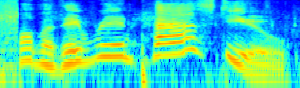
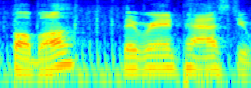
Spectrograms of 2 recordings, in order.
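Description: First: High, exasperated cry to a teammate. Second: Said in the usual way. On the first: Real, not acted. Gamer to teammate who missed them, exasperated. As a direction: pitch leaps up in disbelief.

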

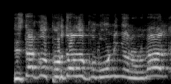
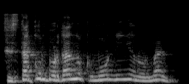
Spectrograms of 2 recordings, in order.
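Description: First: Más agudo y rápido, enfático; defiéndelo con fuerza; insistencia indignada. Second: Said in the usual way. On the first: Retold or imitated. (alto y rápido, indignado) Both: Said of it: "Yo estaba pensando".

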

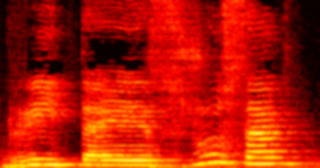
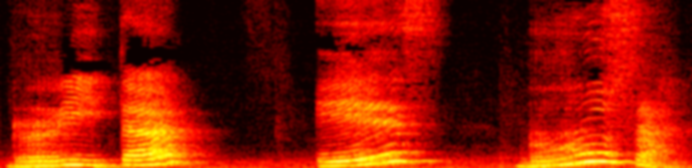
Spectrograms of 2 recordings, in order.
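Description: First: "Rita es rusa" as one unbroken chunk; words run together. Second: "Rita" pause "es" pause "rusa", each word set apart; spaced words. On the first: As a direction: read without gaps between words. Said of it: "Te leo lo que dice junto". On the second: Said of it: "Debe de decir". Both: Shown as a demonstration.

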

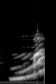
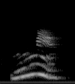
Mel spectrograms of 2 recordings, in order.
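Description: First: "М" as a hard, unpalatalized m. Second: "Мі" with a palatalized m; soft M. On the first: Teacher contrasting sounds for pupils, "М" said hard. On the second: Teacher showing pupils the softer sound, "Мі" palatalized. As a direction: say "Мі" soft, tongue raised toward the palate. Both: Shown as a demonstration. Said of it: "Більше так м'якіше кажемо".

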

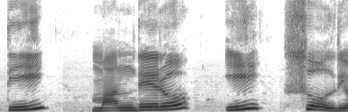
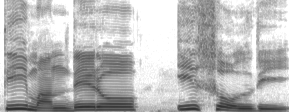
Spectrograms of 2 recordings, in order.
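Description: First: Each word standing on its own. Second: Said in the usual way. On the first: Shown as a demonstration. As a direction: dictate with a pause after each word. Teacher repeats phrase word by word. (আলাদা আলাদা শব্দে থেমে থেমে)

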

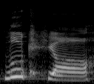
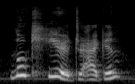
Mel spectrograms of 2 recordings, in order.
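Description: First: Lightly voiced, unhurried dragon; languid dragon. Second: Put-on high, insistent young boy; jealous boy. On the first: Dragon turning to address the boy, languid. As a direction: draw it out as an easy-going dragon. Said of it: "he continued, addressing the boy". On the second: Boy interrupting for his friend, indignant. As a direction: cut in pitched up, as a boy. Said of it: "interrupted the boy, a little jealous". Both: A narrator's reading.

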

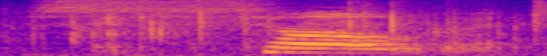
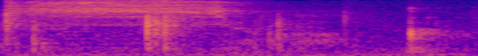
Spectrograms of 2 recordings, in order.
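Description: First: Said in the usual way. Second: Soft breathy whisper. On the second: Real, not acted. Repeats praise, second whispered.

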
